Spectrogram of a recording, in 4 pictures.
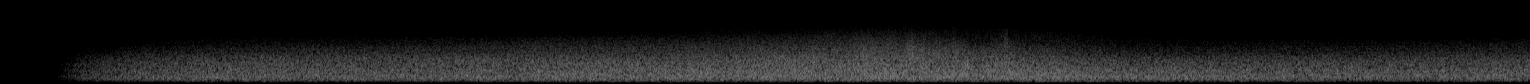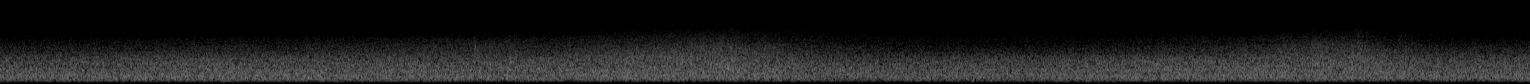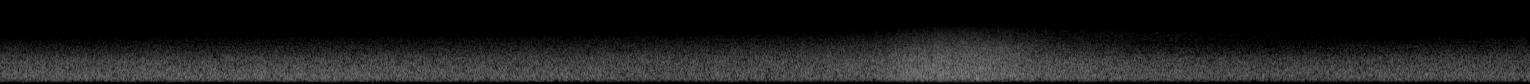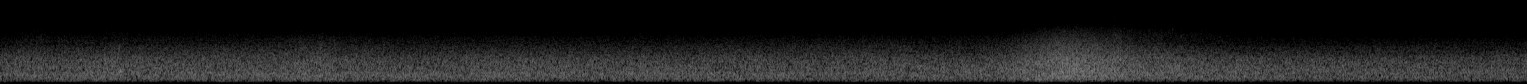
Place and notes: Evening sea waves recorded from the beach
South Goa, Goa, India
